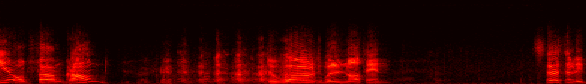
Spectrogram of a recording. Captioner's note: delegates Chuckling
